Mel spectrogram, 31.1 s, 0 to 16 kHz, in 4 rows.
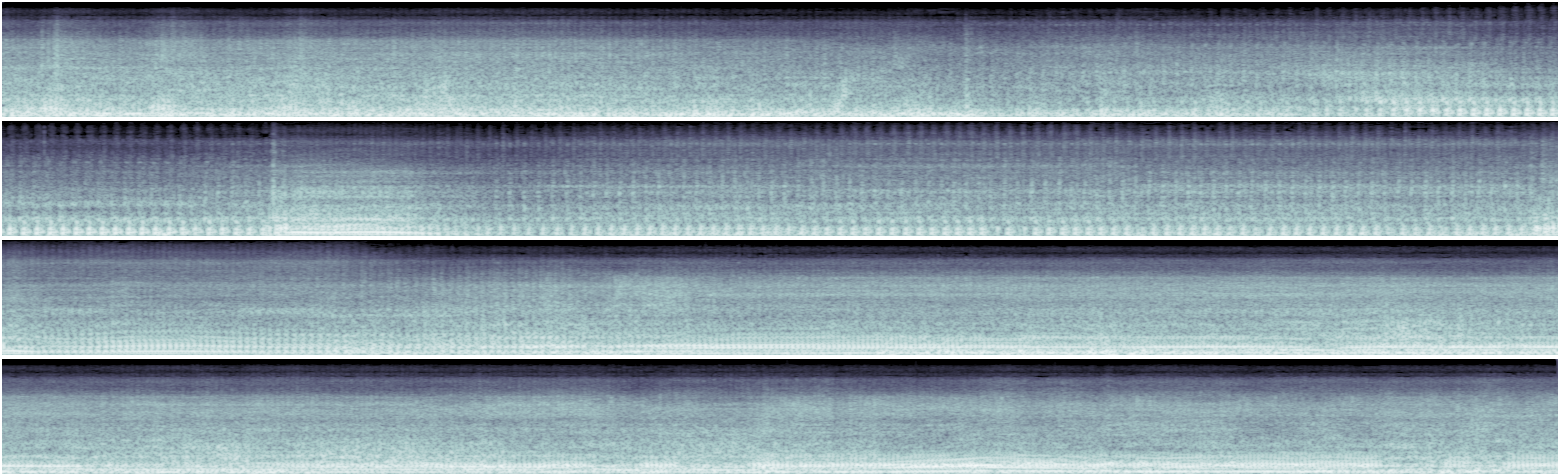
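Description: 2018 KTM 500 EXC-F's single-cylinder four-stroke engine running under way, revving up and down through the gears. The engine pitch dips and climbs again about nine seconds in and again near sixteen seconds, then the engine runs steadier.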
